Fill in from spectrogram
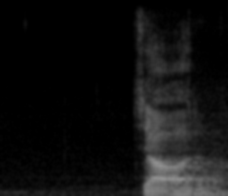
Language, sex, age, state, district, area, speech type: Hindi, male, 30-45, Madhya Pradesh, Hoshangabad, rural, read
